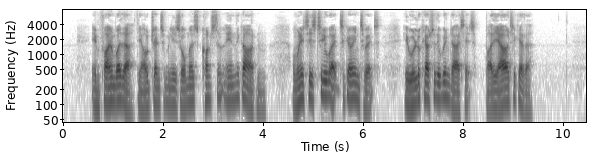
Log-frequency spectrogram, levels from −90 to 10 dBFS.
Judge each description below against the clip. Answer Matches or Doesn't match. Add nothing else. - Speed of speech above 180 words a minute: Matches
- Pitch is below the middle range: Matches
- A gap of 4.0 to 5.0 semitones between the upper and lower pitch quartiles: Matches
